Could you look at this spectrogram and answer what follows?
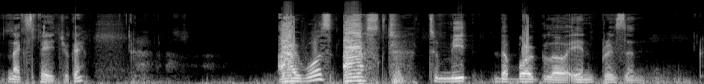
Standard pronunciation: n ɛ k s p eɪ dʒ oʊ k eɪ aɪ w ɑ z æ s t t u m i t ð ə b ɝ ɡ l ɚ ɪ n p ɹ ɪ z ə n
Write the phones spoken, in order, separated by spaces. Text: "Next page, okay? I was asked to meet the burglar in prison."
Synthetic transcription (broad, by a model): n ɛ k s p eɪ dʒ oʊ k eɪ aɪ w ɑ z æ s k t u m i t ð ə b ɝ ɡ l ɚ ɪ n p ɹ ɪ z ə n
